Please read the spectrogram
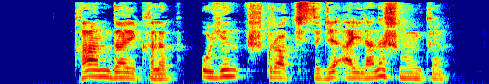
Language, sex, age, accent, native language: Uzbek, male, 25-34, Qashqadaryo, Uzbek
